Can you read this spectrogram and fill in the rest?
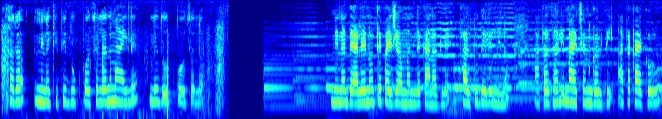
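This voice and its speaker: Woman voicing remorseful cartoon daughter, high, fast, slightly gravelly. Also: little pitch movement, music in the background. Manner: guilty, self-reproaching monologue. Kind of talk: cartoon voice acting.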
